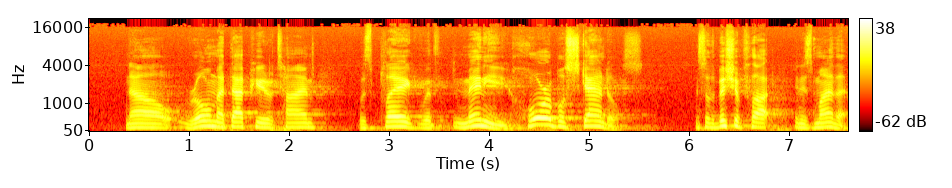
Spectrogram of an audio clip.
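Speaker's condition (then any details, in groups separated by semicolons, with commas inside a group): No condition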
